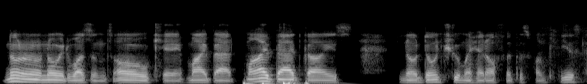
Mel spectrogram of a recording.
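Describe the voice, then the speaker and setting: Low-voiced man, casual co-commentator. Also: moderate pace, no echo, lo-fi sound. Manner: informal, conversational, repeats phrases. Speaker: esports co-commentator. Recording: faintly noisy stream mic with clicks.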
